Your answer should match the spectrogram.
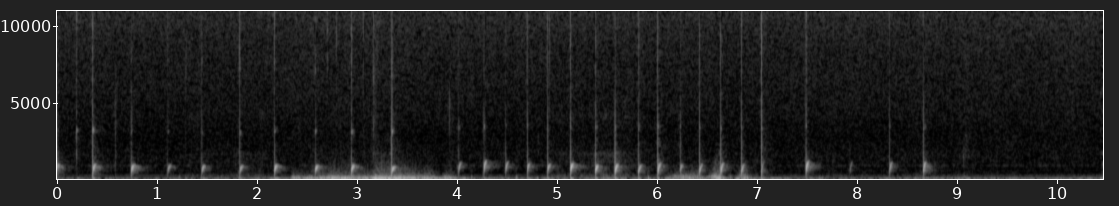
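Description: Close-miked mouth popping sounds, a fast train of short wet pops about three to five a second, thinning out near the end. A low rumble comes in under them around the third second and again near the seventh second.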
